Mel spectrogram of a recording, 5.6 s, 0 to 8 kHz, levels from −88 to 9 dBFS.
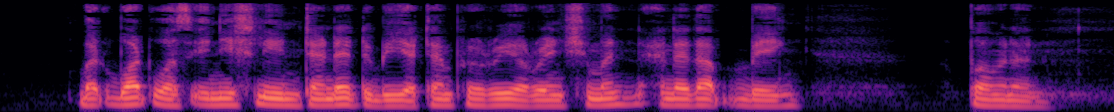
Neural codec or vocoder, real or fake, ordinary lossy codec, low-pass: none; real; MP3, 48 kbps; 7.2 kHz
